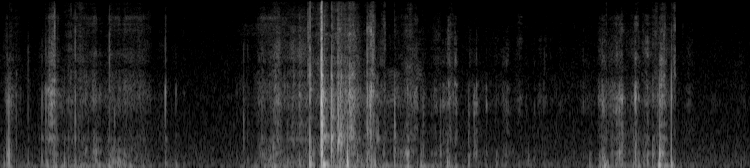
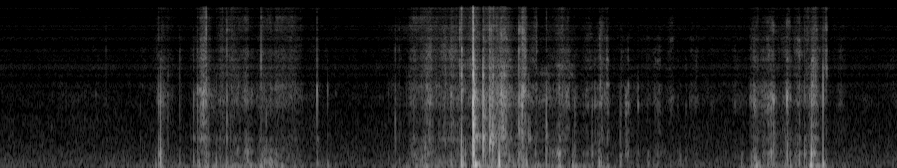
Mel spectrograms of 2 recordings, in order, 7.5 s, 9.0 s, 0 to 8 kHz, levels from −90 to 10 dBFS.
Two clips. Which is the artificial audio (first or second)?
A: second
